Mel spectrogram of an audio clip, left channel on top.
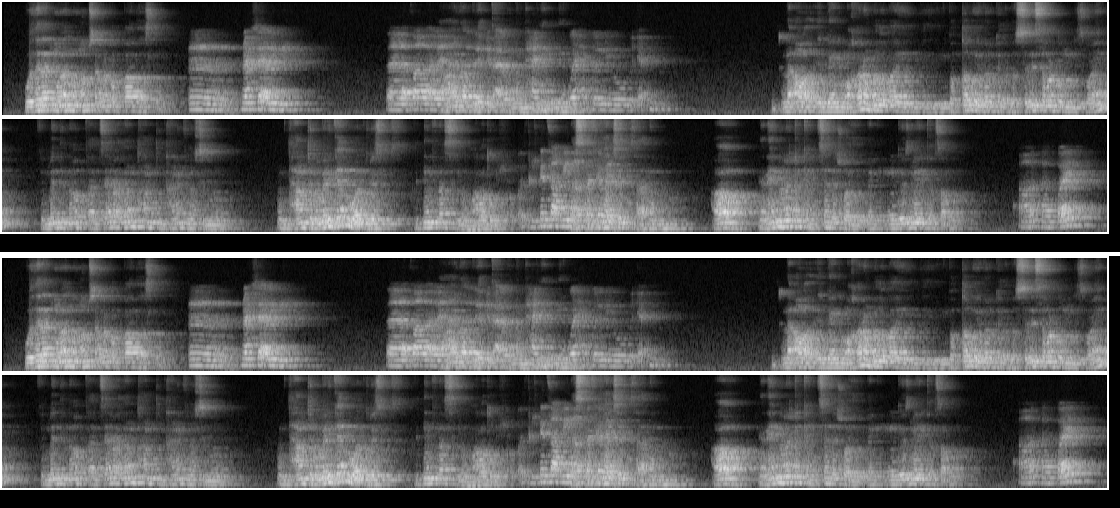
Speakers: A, on the left (about 65°); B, on the right (about 65°).
A: وثلاث مواد ما لهمش علاقه ببعض اصلا
B: امم وحشة قوي دي لا لا صعبة قوي
A: اه
B: احنا الحمد
A: لا بجد
B: لله بيبقى
A: فكنا
B: امتحان
A: بنتبهدل يعني
B: واحد كل يوم يعني
A: لا هو يعني مؤخرا بدأوا بقى يت- يبطلوا يعملوا كده بس لسه برضو من اسبوعين في الميد اللي هو بتاع السابع ده امتحنت امتحانين في نفس اليوم امتحنت نوميريكال والجوريزمز الاتنين في نفس اليوم على طول
B: بس الاتنين صعبين
A: بس
B: اصلا
A: كان في
B: كمان
A: فرق ست ساعات ما بينهم اه يعني هي النوميريكال
B: اه
A: كانت سهلة شوية لكن الالجوريزم هي اللي كانت صعبة
B: اه طب كويس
